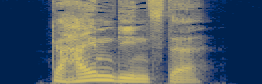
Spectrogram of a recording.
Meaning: nominative/accusative/genitive plural of Geheimdienst: 1. several intelligence agencies 2. intelligence community
- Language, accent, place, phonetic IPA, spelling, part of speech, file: German, Germany, Berlin, [ɡəˈhaɪ̯mˌdiːnstə], Geheimdienste, noun, De-Geheimdienste.ogg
